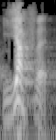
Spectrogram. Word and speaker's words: Iahve: Se știe doar că cuvântul se pronunța dintr-o singură expirație. Ca și cum ar fi o singură silabă, Iahve, dintr-o suflare, dintr-o expirație se pronunța cuvântul acesta.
